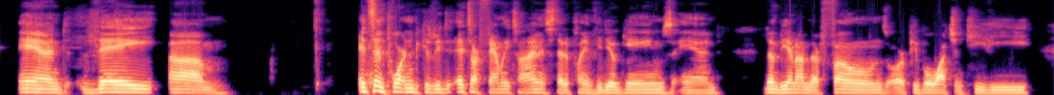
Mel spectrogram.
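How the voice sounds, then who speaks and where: A man mumbles at a moderate pace. His pitch is fairly low, with ordinary variation. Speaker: podcast co-host. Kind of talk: casual chat. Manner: mumbling.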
